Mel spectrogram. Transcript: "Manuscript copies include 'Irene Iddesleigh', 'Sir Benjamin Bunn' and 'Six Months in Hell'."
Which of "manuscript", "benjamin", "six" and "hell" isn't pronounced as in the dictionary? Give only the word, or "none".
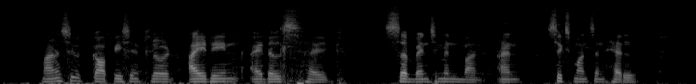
manuscript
